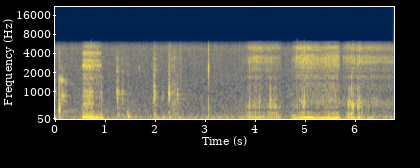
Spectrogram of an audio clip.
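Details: 14-week-old Saint Bernard puppy asleep after a long day gives repeated low, rough snoring breaths with snuffly nasal sounds between them; snoring.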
